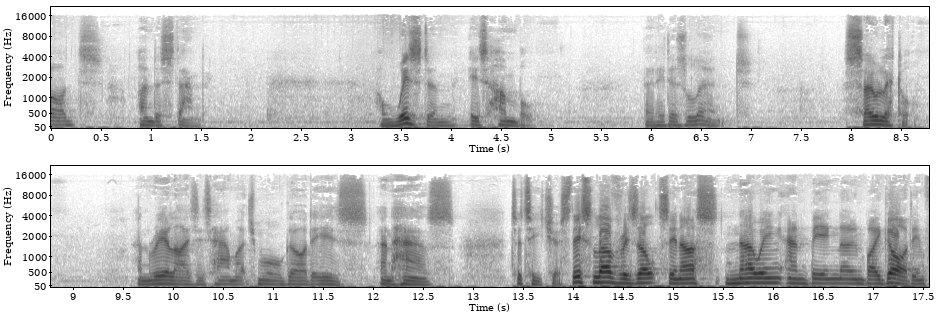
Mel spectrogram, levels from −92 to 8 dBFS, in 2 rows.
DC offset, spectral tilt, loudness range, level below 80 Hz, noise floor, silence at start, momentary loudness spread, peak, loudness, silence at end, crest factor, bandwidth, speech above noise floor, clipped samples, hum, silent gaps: under 0.1%; -5 dB/octave; 15 LU; -46 dBFS; -56 dBFS; 0 s; 20 LU; -4 dBFS; -21 LUFS; 0 s; 18 dB; 16.5 kHz; 35 dB; under 0.1%; none; none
